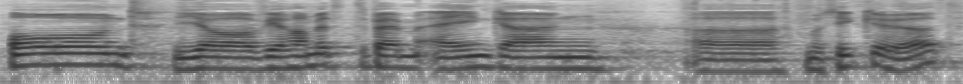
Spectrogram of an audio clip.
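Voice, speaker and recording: A man hosting a community radio talk show, relaxed and chatty with light hesitations. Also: mid-range voice, slow pace, a little hiss or hum. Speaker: radio host. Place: radio studio.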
